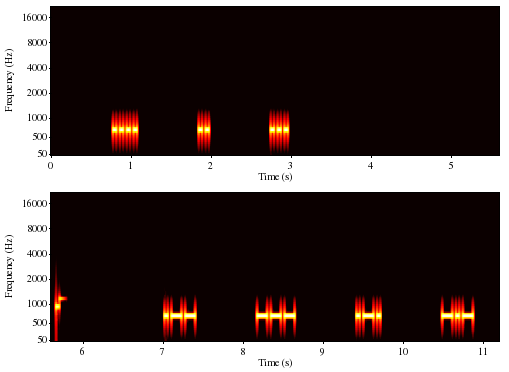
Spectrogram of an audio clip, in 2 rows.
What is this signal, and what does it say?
Morse code, heard as a keyed tone, about 28 wpm, spaced as for 10 wpm, 700 Hz. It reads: HIS WORK
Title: 6x Character Spacing - Top 200 Words - 28wpm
